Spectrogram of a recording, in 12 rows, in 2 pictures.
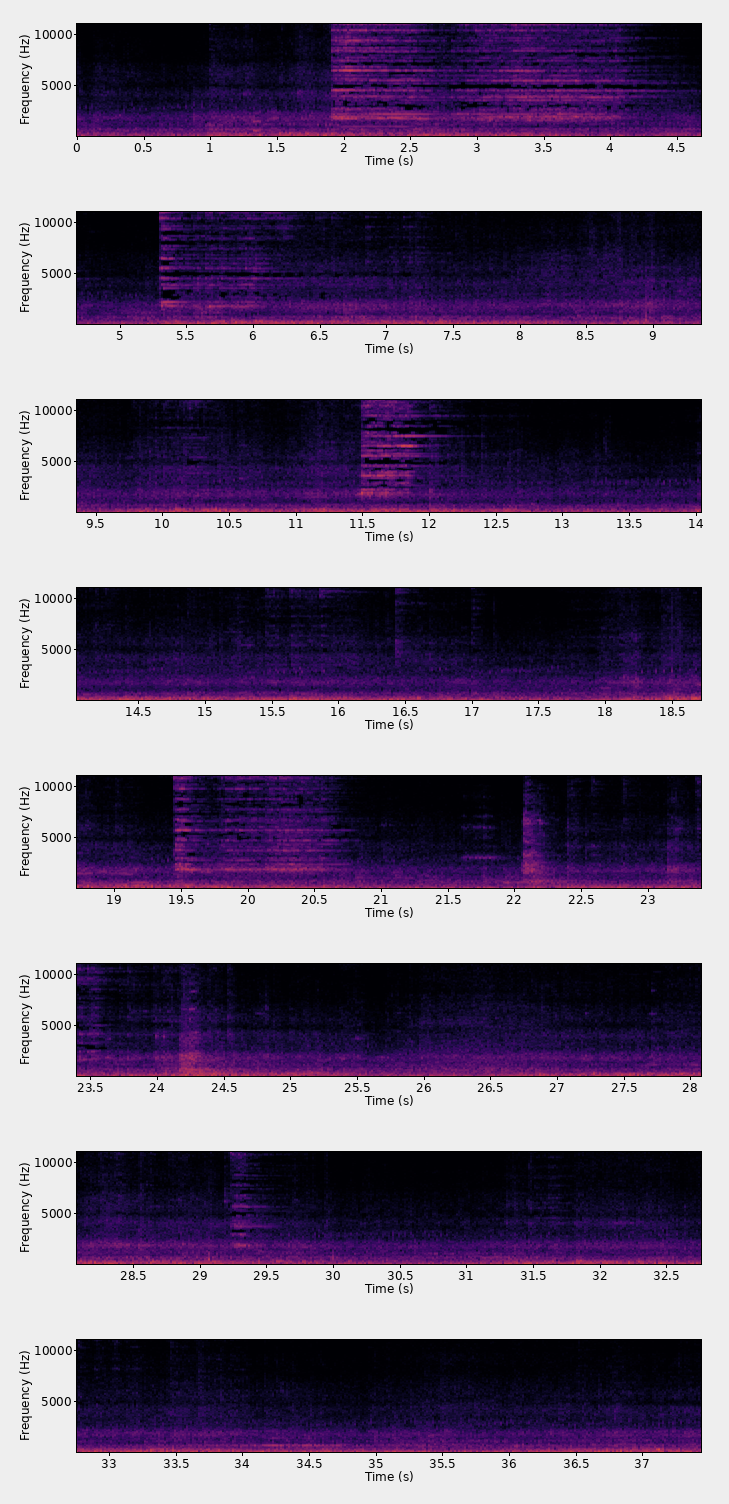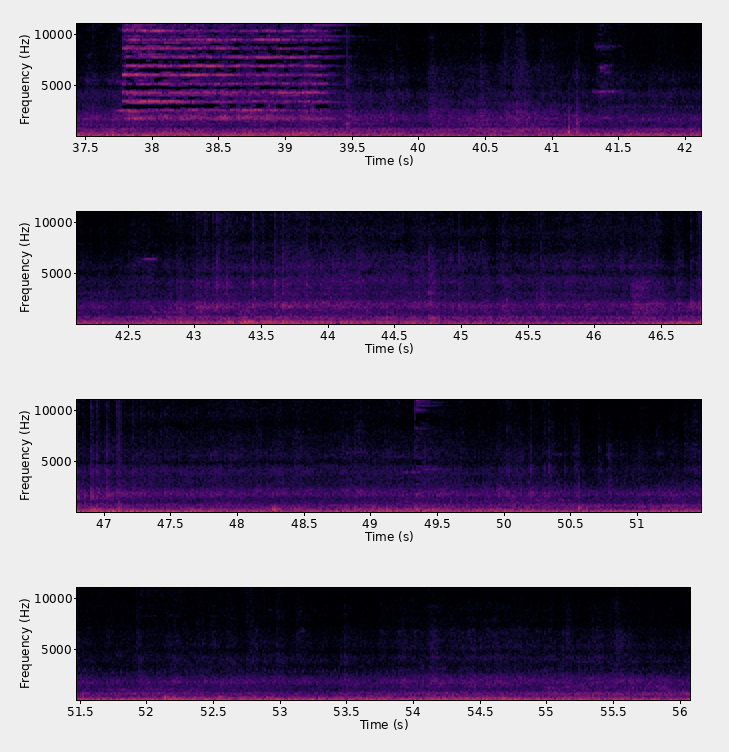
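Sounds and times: train wheels rumbling on rail: 0:00.0 - 0:56.0
high-pitched squeal from train cars: 0:01.8 - 0:04.6, 0:05.3 - 0:06.5, 0:11.4 - 0:12.4, 0:16.8 - 0:21.0, 0:21.6 - 0:22.1, 0:29.2 - 0:29.8, 0:37.6 - 0:39.7, 0:41.1 - 0:41.7.

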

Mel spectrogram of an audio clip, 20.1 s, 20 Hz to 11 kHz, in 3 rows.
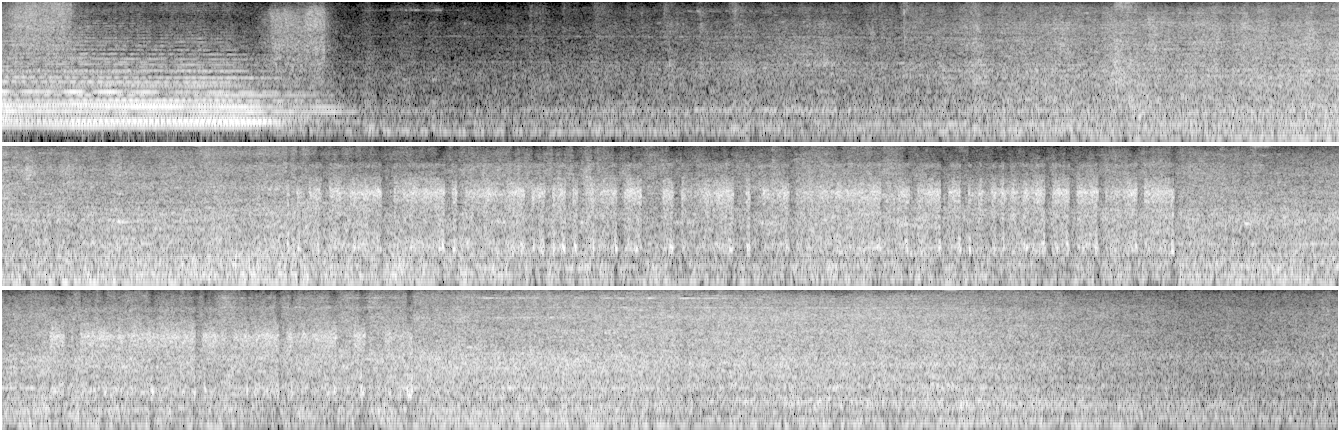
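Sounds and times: train wheels on rails: 0:00.0 - 0:20.0
high hiss: 0:01.2 - 0:01.8, 0:05.4 - 0:20.0.

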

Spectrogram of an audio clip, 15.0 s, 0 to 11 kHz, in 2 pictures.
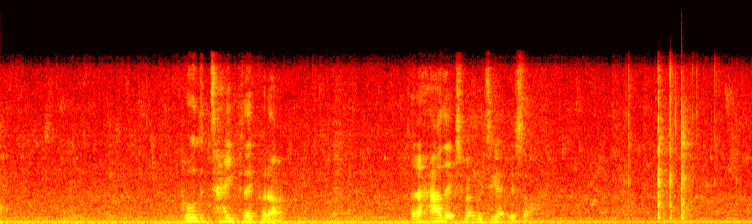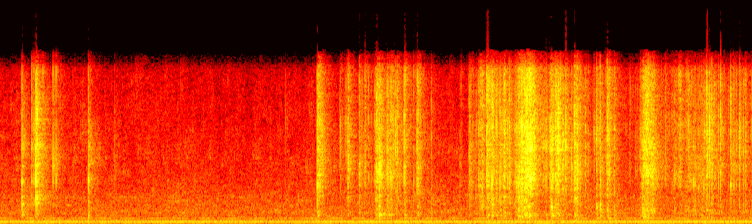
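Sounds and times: sticky tape crackling and ripping: 0:06.2 - 0:08.8, 0:10.7 - 0:15.0.

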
